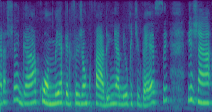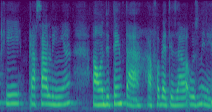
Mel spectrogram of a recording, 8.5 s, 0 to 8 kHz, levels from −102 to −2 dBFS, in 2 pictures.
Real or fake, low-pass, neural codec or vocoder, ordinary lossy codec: real; none; none; none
